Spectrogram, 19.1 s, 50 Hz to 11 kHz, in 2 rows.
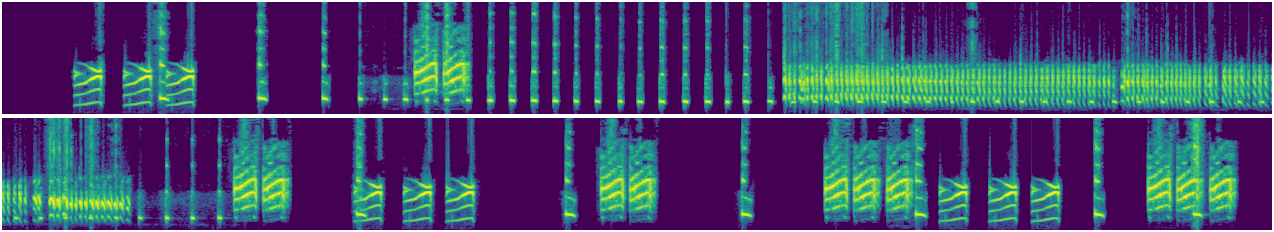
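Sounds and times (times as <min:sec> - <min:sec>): bird rattling trill: 0:02.7 - 0:11.6
bird rising chirps: 0:02.7 - 0:11.7
bird piping notes: 0:02.7 - 0:13.1.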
